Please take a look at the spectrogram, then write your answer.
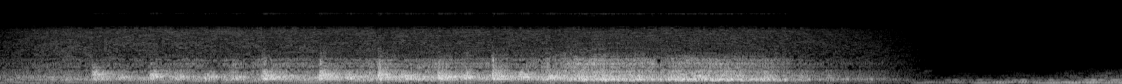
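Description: Faint, irregular thumps like a weak, failing heartbeat, in an audio clip recorded on a flight, pulse beneath heavy hiss and low rumble, then the noisy signal cuts off abruptly, leaving only a quiet low hum.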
